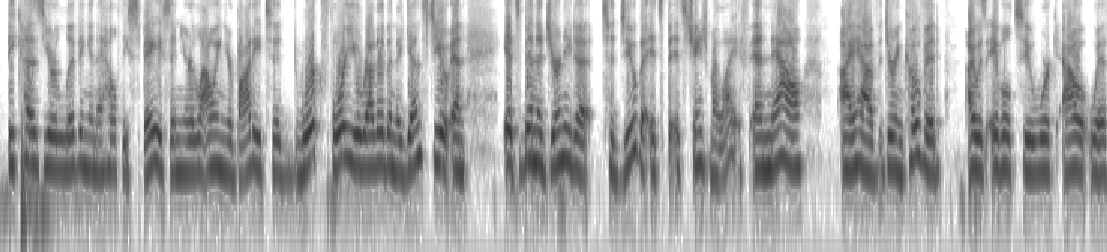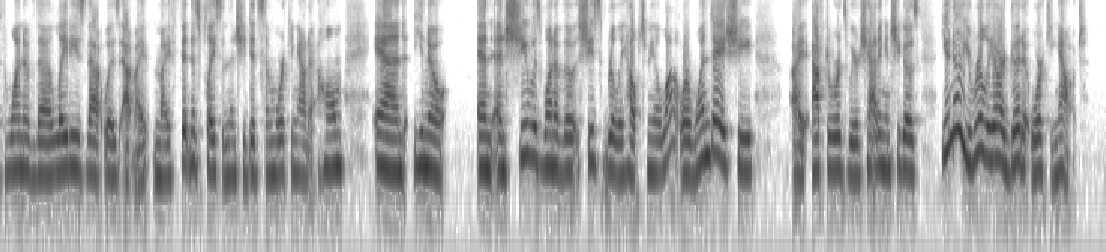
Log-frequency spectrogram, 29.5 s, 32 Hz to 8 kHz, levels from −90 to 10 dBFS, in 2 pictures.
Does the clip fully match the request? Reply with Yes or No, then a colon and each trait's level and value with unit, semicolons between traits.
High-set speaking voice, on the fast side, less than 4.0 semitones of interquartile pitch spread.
Yes: high, 200 Hz; fast, 210 wpm; narrow, 2.5 semitones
